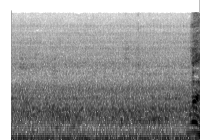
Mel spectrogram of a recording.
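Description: Steady low rumble of an idling truck engine, with a man's voice starting right at the end.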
